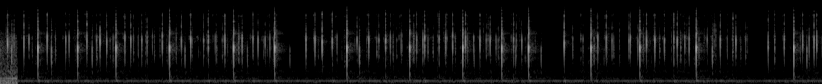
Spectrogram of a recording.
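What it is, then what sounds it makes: Mechanical keyboard being typed on. Fingertips type continuously on the ABS GMK Boneyard keycaps of a compact Singa Kohaku PC R2 mechanical keyboard with a polycarbonate case. It produces a fast stream of short, bright, crisp clacks with almost no ring, broken by a few brief pauses, over a faint steady low hum.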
